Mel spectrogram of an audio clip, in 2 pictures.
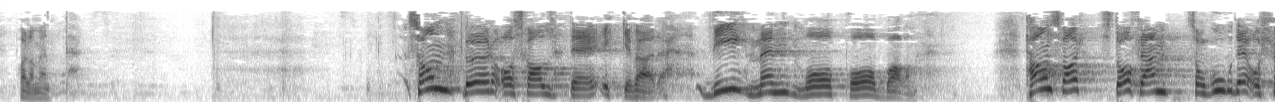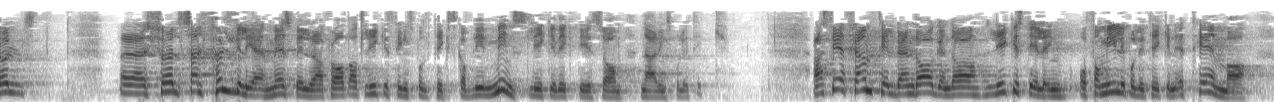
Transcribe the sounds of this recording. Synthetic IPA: pʰɑɭɑmɛ̰nt̪ə̥ | sɔnbœɾɔskɑld̪ɛʔɪkːəʋæːɾəʋɪmɛnmoːpʰɔbɑ̰ːn | t̪ʰɑːɑnsʋɑːɾst̪oːfɾɛmːsɔmɡuːd̪əʔɔø | ʃølsɛlfœlɡəlɪəmeːd̪spɪlːəɾəfɾɔɑt̪ɑt̪liːkəst̪ɪlɪŋspʊlɪt̪ʰɪkskɑbliːmɪnst̪liːkəʋɪkt̪ɪsɔmnæːɾɪŋspʊlɪt̪ʰɪkː | æseːɾfɾɛmt̪ʰɪld̪ɛnd̪ɑːɡənd̪ɑliːkəst̪ɪlːɪŋɔfɑmiːlɪjəpʊlɪt̪ʰɪkːənɛt̪ʰeːmɑ

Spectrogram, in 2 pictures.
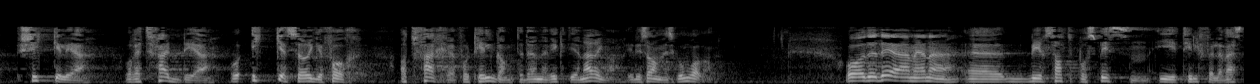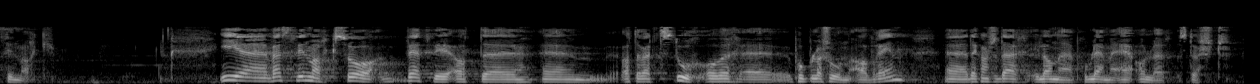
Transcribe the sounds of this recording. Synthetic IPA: ʂɪkːəlɪə | ɔɾɛt̪fæɖɪəɔɪkːəsœɾɡəfɔɾɑt̪færːəfoːʈʰɪlɡɑŋt̪ʰɪld̪ɛnːəʋɪkt̪ɪənæːɾɪŋɑ̰ɪd̪ɪsɑːmɪskəʊmʁo̰ːd̪ə̰n | ʔɔd̪ɛd̪ɛjæɪmeːnə | blɪːɾsɑt̪ːpʰɔspɪsn̩ɪt̪ʰɪlfɛləʋɛst̪fɪnmɑ̰ɾk | ɪʋɛst̪fɪnmɑɾksɔʋeːt̪ʰʋɪʔɑt̪ | ɑ̰t̪d̪ɛhɑɾʋæʈst̪uːɾoːʋəɾpʰʊpʉlɑʂuːnɑ̰ʋʁæɪnd̪ɛæɾkɑnʂəd̪æɾɪ̰lɑnːəpʰɾʊbleːməæɾʔɑlːəʁst̪œʂʈ

